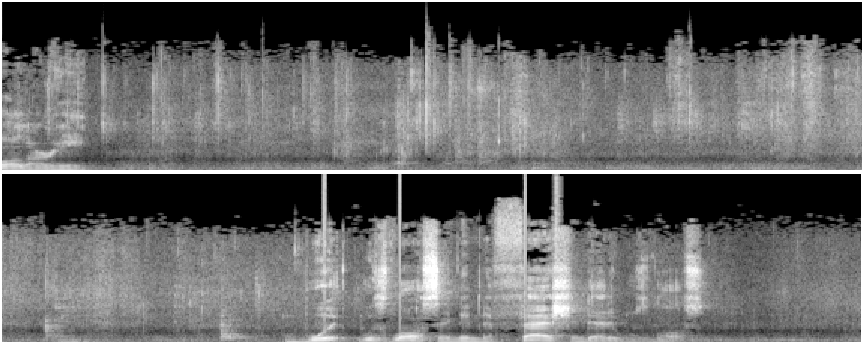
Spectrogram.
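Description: An adult man speaks with emphasis.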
